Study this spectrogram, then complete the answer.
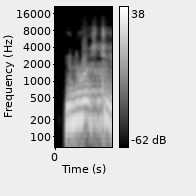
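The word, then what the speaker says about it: university: क्योंकि इसके उच्चारण को देखिए। उच्चारण में यूनिवर्सिटी। यूनिवर्सिटी में क्या आ रहा है?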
